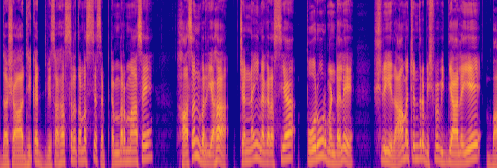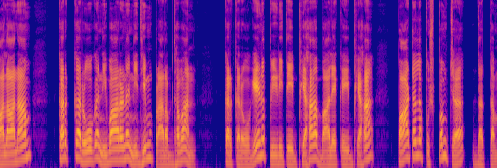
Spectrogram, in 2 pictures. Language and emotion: Sanskrit, neutral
